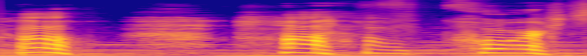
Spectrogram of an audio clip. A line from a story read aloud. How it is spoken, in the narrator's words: I laughed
